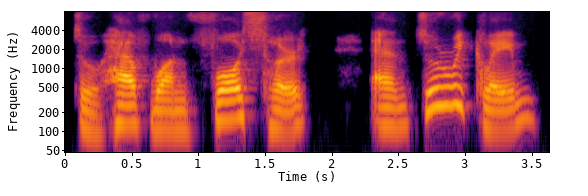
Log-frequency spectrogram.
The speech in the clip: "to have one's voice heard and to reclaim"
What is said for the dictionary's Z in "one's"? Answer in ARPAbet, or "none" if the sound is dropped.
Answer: none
